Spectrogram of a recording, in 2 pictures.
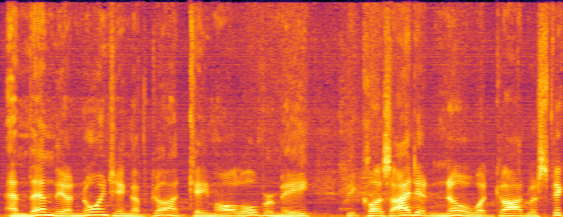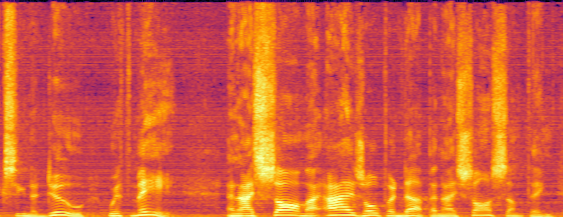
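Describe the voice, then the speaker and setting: A man's voice: on the high side, a little slow, a little mellow. A man preaching a sermon at a conference, telling a story emphatically and calling out to the congregation. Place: large conference hall. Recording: reverberant hall, faint music underneath.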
